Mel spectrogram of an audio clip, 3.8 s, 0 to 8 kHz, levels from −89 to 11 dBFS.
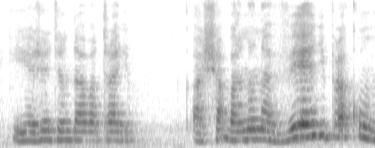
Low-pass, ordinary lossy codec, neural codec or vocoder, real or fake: none; none; none; real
